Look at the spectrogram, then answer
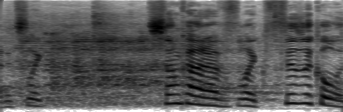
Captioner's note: audience laughing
